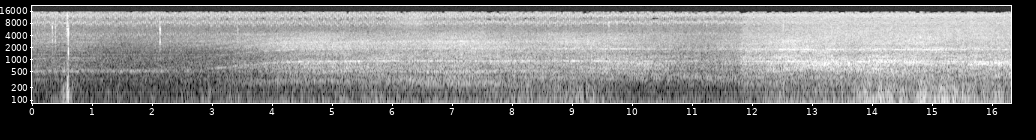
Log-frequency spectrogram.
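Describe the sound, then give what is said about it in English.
A steady engine drone from an A321 airliner taxiing down the runway just before takeoff, under blue skies and sunshine, rumbles continuously, slowly building in loudness with a rising whine, with no voices present. “So let's let you hear the sound of those engines.”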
